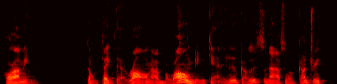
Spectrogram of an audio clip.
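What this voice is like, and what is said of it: Southern US Tennessee accent. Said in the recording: “You're from Tennessee ... as we would say here in the South. They knew by my accent that I didn't belong in Canada ... my accent made me stand out in a lot of places”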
